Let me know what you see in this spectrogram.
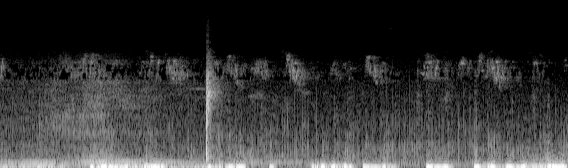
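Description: Small birds chirping repeatedly over gusty wind buffeting the microphone, with one sharp crack about two and a half seconds in.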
